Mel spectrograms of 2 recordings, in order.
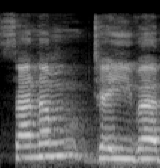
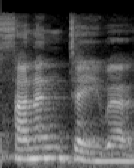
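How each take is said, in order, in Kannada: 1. ಮೊದಲ ಪದವು m ಧ್ವನಿಯಲ್ಲಿ ಕೊನೆಗೊಳ್ಳುತ್ತದೆ. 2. ಮೊದಲ ಪದವು n ಧ್ವನಿಯಲ್ಲಿ ಕೊನೆಗೊಳ್ಳುತ್ತದೆ.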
